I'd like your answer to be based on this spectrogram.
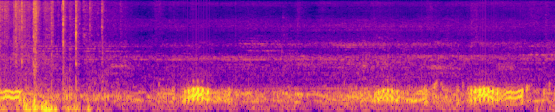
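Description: Pigeons at a pigeon sale give several distinct rolling coos, spaced a second or two apart and close up, over a low hum, with a brief knock or rustle at the start.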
